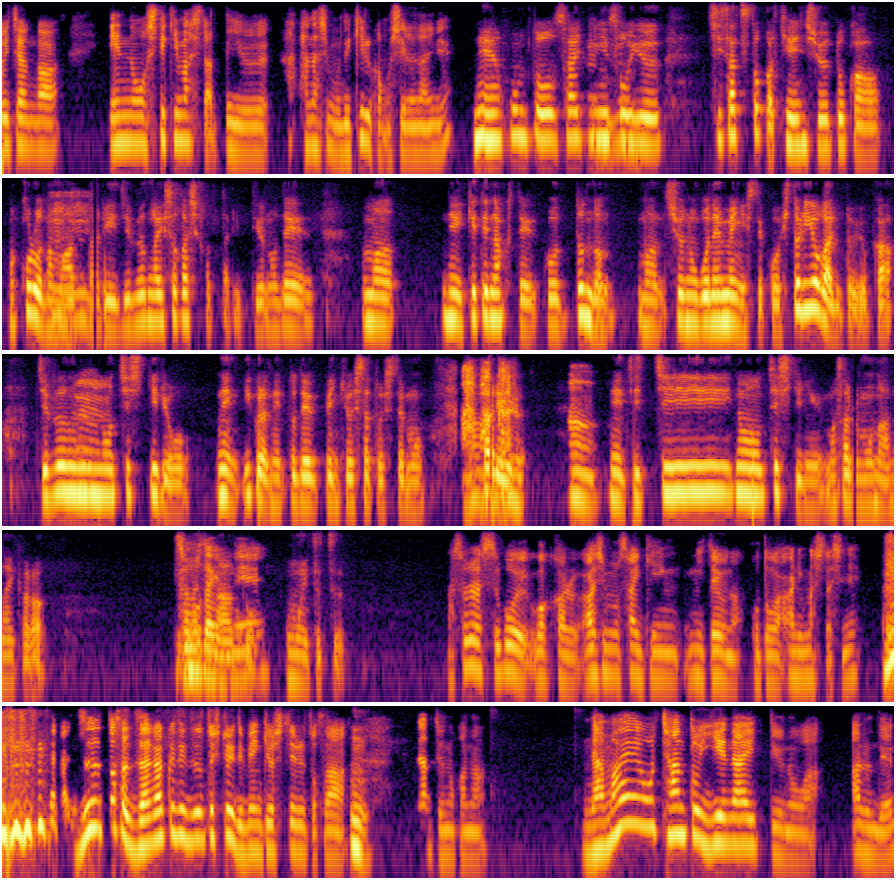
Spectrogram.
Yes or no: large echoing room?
no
